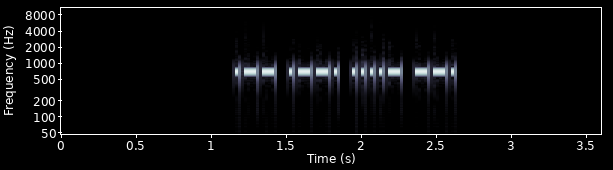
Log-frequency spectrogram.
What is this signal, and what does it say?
Morse code, heard as a keyed tone, about 40 wpm, 700 Hz. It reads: WP4G
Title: USA Call Signs - 4 Characters - 4x Character Spacing - 40wpm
